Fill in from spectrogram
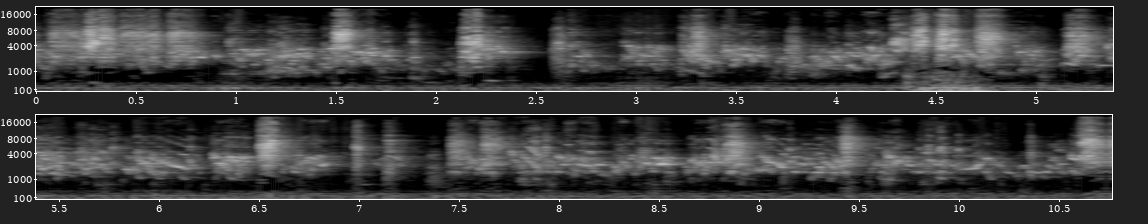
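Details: Pet budgies chatter steadily, scratchy high squawks and warbles with louder peaks scattered throughout, and a short low thud around the middle.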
